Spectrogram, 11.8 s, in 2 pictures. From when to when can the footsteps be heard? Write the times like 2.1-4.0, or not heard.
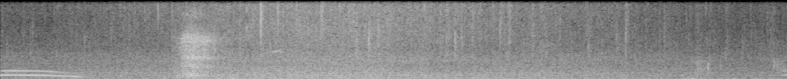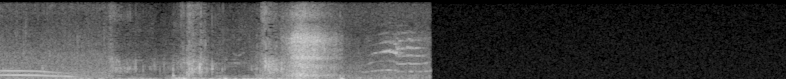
5.0-8.2.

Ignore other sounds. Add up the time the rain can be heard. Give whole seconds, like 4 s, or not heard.
7 s.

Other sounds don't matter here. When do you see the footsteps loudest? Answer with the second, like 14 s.
8 s.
